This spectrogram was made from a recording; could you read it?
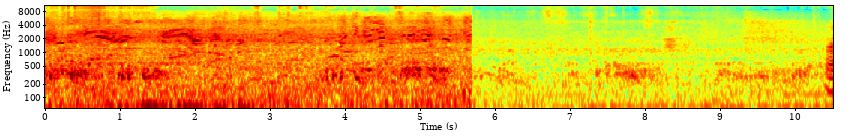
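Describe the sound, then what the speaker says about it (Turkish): Several homing pigeons coo in their loft after returning from a flight, a dense overlapping chorus of low throaty coos, close and loud, with wing flutters and someone talking softly at the end. "güvercinlerin hepsi hemen hemen geldi"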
